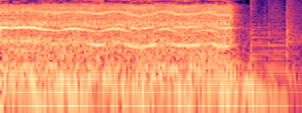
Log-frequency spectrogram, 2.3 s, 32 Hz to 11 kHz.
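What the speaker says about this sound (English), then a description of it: "The Ryobi HP hammer drill. 4 amp hour edge battery. 1 1/2 inch ordnance paddle bit." A Ryobi HP hammer drill on a 4 amp hour battery bores with a 1 1/2 inch paddle bit, giving a loud, steady high-pitched whine that wavers slightly under load for nearly two seconds before abruptly stopping.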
